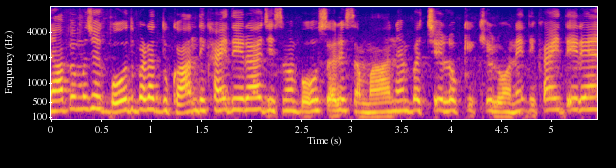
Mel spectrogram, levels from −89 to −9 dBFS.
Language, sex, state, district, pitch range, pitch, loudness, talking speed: Hindi, female, Odisha, Sambalpur, 270-300 Hz, 280 Hz, -15 LUFS, 240 wpm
